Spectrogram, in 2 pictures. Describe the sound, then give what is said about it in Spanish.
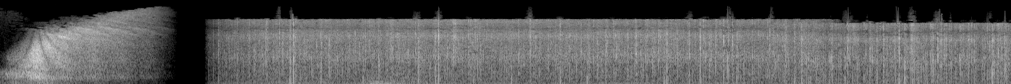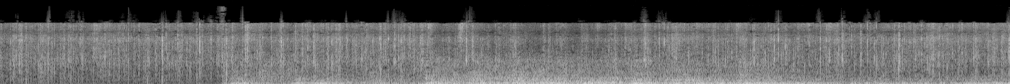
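Heavy Mexican monsoon rain pours down steadily in Puebla, Mexico, in a dense, hissing roar, swelling louder and deeper partway through as the downpour intensifies, with no voices. “Las lluvias del monzón mexicano ya están causando estragos en Puebla.”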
